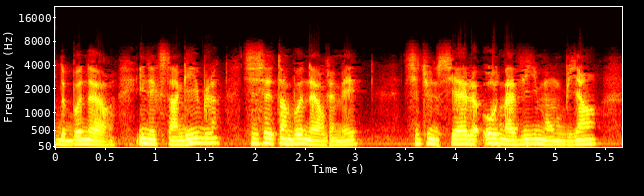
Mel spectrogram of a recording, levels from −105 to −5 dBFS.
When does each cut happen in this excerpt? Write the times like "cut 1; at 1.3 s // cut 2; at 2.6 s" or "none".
cut 1; at 2.7 s // cut 2; at 3.8 s // cut 3; at 4.4 s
